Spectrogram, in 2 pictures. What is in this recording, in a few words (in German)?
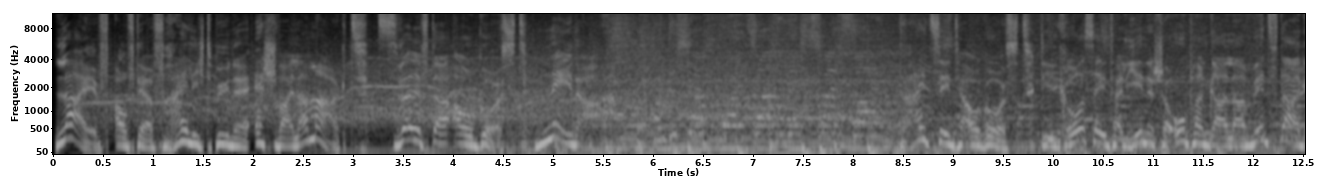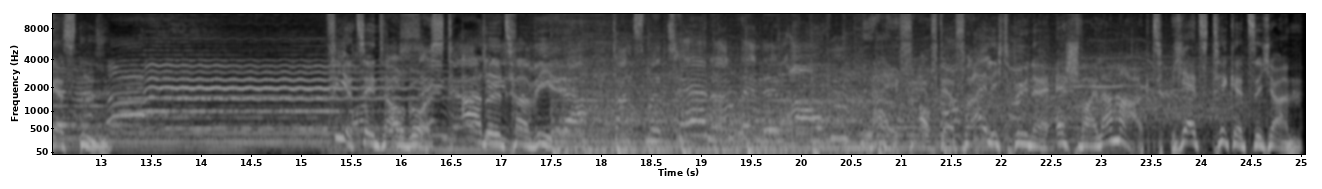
Radiospot; Freilichtbühne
